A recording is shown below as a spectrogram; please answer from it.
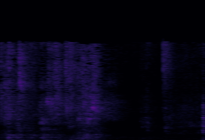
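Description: Faint sound of vinegar being poured from a plastic jug into a stainless steel bowl of blended pepper sauce, dying away about a second in.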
